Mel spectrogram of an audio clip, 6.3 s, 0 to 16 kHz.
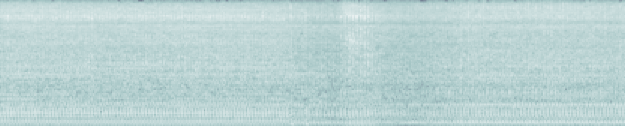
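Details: Yard Machines (MTD) 38" riding mower, 13.5 HP Tecumseh engine: even single-cylinder chug, note settling slightly lower after a few seconds, no tapping; normal running. Owner suspects possible carb issue after an earlier stall.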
